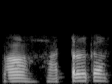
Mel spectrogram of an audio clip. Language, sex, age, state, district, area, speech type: Odia, male, 18-30, Odisha, Nayagarh, rural, conversation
